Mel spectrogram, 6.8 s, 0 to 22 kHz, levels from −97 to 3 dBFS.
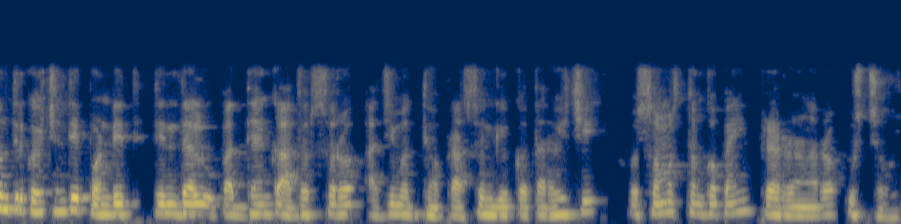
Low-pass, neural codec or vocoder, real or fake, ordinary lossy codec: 7.2 kHz; none; real; Opus, 24 kbps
